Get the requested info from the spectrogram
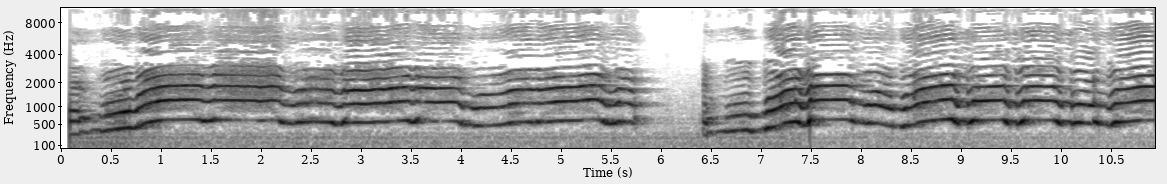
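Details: Dog howling indoors in a small room: two long, wavering, tonal howls with rich harmonics, the first rising then sustained for about five seconds, a brief silence, then a second bending, warbling howl lasting nearly five seconds.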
